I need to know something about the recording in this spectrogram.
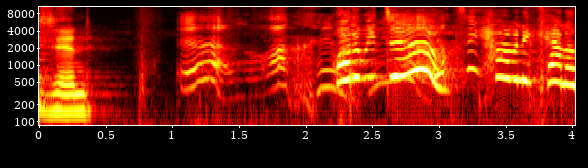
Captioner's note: Tessa gagging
